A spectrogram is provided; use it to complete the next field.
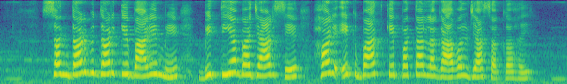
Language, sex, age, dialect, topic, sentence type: Magahi, female, 31-35, Western, banking, statement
